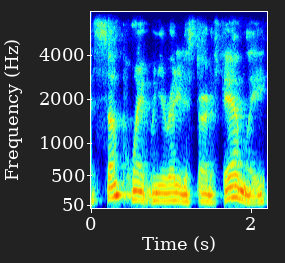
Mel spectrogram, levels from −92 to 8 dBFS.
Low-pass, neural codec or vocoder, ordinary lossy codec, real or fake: 7.2 kHz; none; Opus, 32 kbps; real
